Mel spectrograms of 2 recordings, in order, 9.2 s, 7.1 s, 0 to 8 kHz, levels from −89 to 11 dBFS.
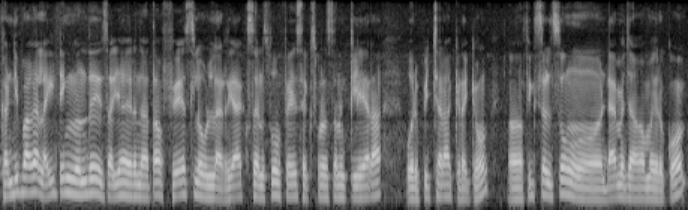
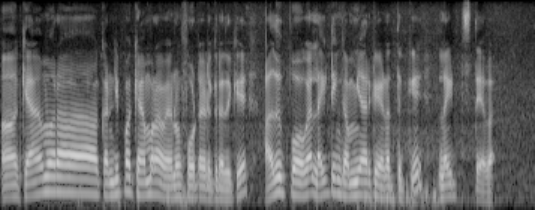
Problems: constant background noise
